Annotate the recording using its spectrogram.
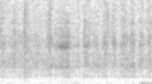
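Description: Faint scratching of a colored pencil shading on paper, over a low steady hum.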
